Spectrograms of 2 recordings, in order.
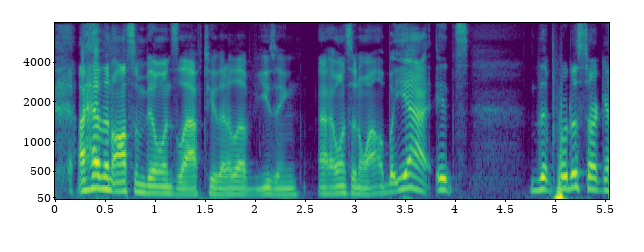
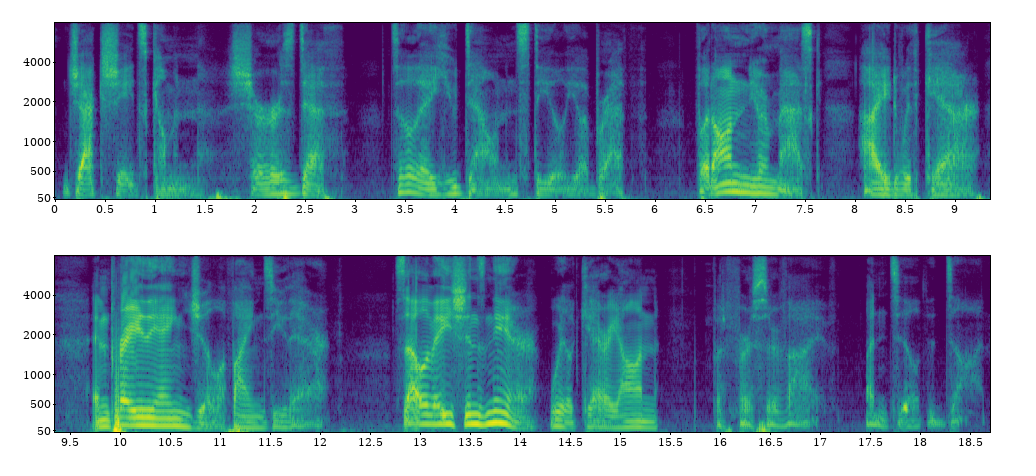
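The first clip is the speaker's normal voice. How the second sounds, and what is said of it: Creepy villain character voice. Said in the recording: “I'm going to do a voice for this ... That was really genuinely creepy.”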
